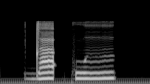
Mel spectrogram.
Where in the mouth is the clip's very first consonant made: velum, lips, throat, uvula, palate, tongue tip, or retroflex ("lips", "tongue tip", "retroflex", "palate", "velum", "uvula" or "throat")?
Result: tongue tip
